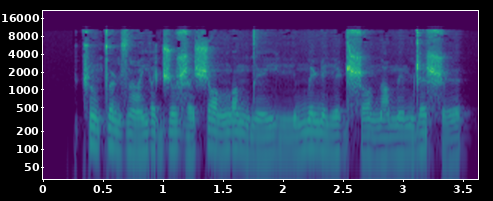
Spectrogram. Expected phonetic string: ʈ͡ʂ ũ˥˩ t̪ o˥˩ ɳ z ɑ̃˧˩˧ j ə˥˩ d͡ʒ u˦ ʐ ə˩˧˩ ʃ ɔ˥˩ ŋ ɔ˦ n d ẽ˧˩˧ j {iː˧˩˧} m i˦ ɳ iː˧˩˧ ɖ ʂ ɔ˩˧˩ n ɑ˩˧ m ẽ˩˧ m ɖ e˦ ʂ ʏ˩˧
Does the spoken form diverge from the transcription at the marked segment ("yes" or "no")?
no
